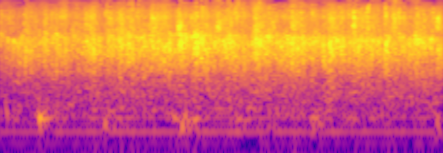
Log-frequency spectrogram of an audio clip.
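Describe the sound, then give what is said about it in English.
A crowd claps steadily in sustained applause welcoming a man, a dense, even wash of hand claps with no voices rising above it for the whole stretch. “give him a nice round of applause, please.”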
